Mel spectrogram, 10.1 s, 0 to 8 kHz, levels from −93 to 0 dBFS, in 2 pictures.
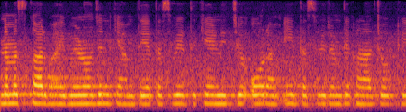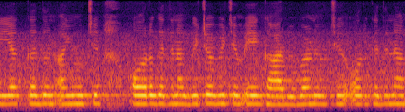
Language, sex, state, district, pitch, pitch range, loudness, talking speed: Garhwali, female, Uttarakhand, Tehri Garhwal, 230 Hz, 225-230 Hz, -16 LUFS, 205 wpm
